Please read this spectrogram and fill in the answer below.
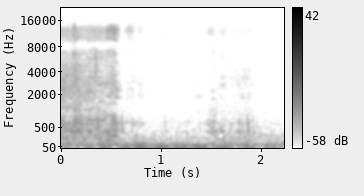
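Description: Near silence with a faint rustle of cotton gloves rubbing against a canvas sneaker as it is handled, strongest in the first half second and then fading.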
